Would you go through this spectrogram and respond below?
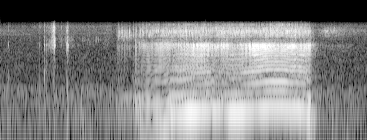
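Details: English bulldog snoring very loudly: a loud, drawn-out vibrating breath with a buzzing, honking tone; heavy snoring in a flat-faced dog.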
